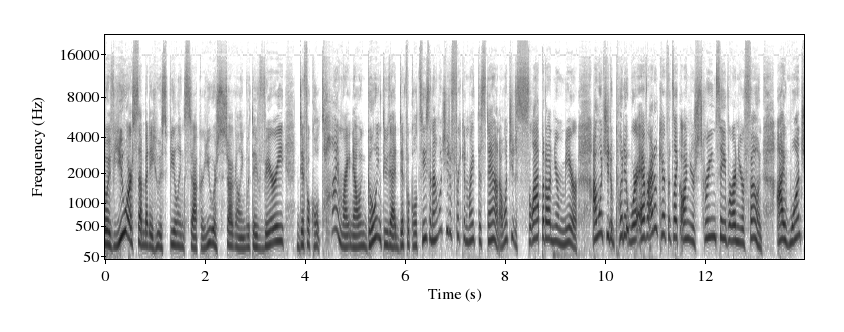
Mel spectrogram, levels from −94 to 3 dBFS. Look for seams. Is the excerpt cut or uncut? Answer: uncut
